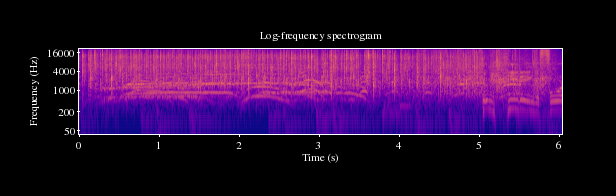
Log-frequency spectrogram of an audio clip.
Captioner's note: cheers and applause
